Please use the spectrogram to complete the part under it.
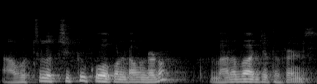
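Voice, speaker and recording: A video host gives fraud awareness advice in a casual, explanatory way, often repeating and rephrasing his points. His voice is fairly low, creaky and mellow, and he speaks briskly. The sound is roomy, dull and lo-fi.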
